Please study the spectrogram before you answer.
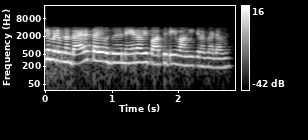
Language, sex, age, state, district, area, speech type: Tamil, female, 30-45, Tamil Nadu, Mayiladuthurai, rural, conversation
